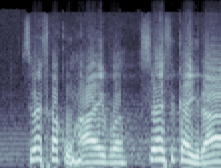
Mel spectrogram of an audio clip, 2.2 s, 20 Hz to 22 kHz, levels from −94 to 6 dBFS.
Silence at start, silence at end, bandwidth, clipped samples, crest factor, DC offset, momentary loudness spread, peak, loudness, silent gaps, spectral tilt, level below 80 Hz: 0.25 s; 0 s; 16.5 kHz; 5%; 6 dB; under 0.1%; 6 LU; 0 dBFS; -7 LUFS; none; -5.5 dB/octave; -34 dBFS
